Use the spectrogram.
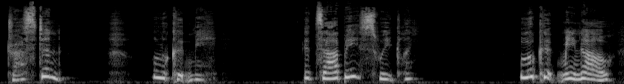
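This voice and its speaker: A woman's voice: sits high, slow pace, a little mellow, no echo, studio quality, pitched above the performer's own voice. Maggie, a woman doing a brave young bride. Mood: gentle, coaxing. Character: young Highland bride, frightened but brave.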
